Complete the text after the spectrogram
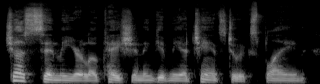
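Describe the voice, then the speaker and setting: A man's voice: sits low, normal speed, close to an everyday voice. A man voicing an evasive, persistent woman who placates and presses in an audio story. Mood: placating, insistent. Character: insistent, evasive woman on a phone call.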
